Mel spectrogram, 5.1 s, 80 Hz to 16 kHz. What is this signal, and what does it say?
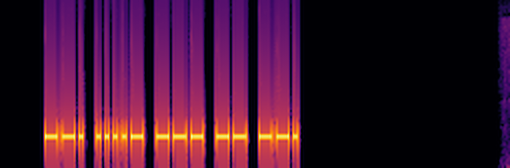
Morse code, heard as a keyed tone, about 28 wpm, 700 Hz. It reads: G4OMG
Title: DXCC-100 Call Signs - 5 Characters - Repeated 3x - 28wpm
